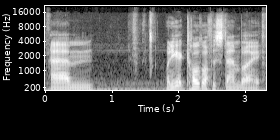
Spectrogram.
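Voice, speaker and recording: A man's voice: on the low side, slight background noise. A man, an airline pilot, chatting casually and easily about his work with a British accent. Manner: easygoing, chatty, quick laughs. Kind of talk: casual chat.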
